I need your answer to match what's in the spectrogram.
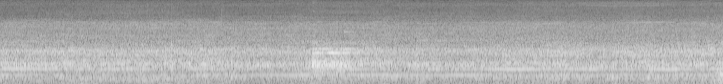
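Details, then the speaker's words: Shark vacuum cleaner after picking up about three cups of baking soda: steady high motor whine with a brief surge, straining as fine powder clogs the filter and escapes past it. "that seemed like a larger cat she's really struggling now"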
